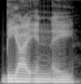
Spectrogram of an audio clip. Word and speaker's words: Binance: Is BINANCE, like finance, but Binance.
